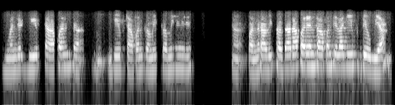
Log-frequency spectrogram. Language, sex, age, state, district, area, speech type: Marathi, female, 60+, Maharashtra, Nagpur, urban, conversation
